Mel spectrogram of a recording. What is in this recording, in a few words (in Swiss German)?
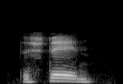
"stein", alsace; peche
